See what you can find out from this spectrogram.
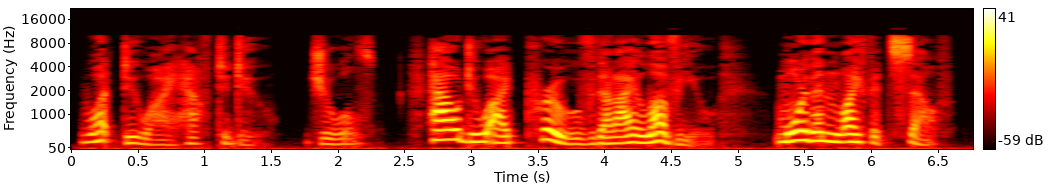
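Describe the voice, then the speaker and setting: A woman voicing a stubborn, hurt young male rancher in an audiobook, speaking low, firm and hushed. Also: sing-song, a little slow, husky, no echo, studio quality. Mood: pleading.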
